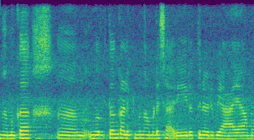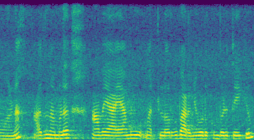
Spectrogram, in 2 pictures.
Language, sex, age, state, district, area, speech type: Malayalam, female, 30-45, Kerala, Kottayam, rural, spontaneous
